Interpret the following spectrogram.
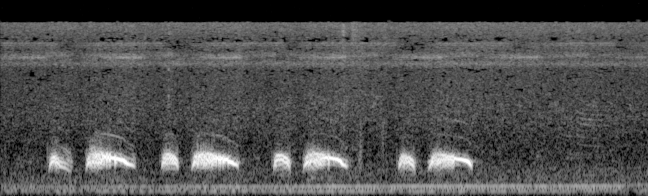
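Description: Spotted dove cooing: four two-note phrases, each a short coo followed by a longer coo that falls away at the end, at an even pace. This cooing is what marks a wild-caught dove as fit to serve as a decoy.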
